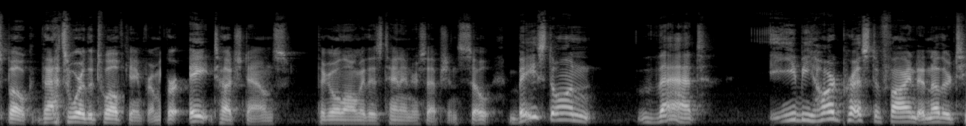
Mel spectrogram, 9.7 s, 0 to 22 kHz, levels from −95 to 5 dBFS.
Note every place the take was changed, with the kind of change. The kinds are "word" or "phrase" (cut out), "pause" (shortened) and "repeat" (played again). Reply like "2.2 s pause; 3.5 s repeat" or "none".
1.2 s word; 1.6 s phrase; 5.0 s pause; 7.3 s pause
